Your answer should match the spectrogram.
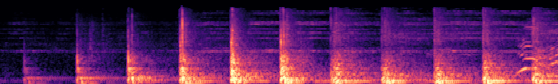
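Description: Large Ojibwe powwow drum with a laced hide head, struck together by two drummers with drumsticks in a steady heartbeat rhythm, about two and a half strokes a second. The first strokes are soft, and the beat is full from about a second in. A singer's voice starts at the very end.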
